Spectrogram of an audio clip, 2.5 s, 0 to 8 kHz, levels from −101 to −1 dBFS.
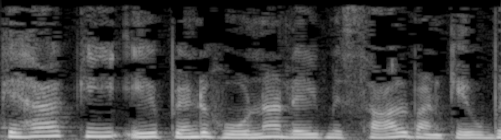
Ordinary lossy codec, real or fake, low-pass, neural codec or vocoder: none; real; none; none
